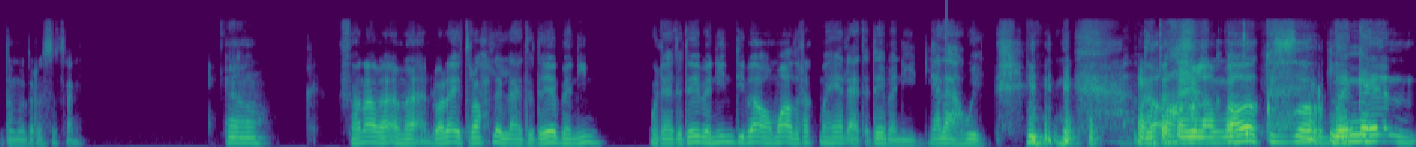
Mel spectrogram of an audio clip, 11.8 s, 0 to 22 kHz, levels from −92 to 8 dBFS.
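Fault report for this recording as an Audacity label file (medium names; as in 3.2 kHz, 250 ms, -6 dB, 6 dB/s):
7.880000	7.880000	pop -8 dBFS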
